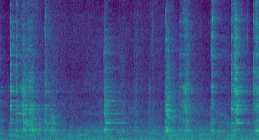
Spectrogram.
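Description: Ingredients are tossed and stirred in a cooking pot, a series of irregular scraping clatters of a utensil against the pan over a low steady hum, close and fairly loud.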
